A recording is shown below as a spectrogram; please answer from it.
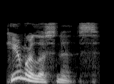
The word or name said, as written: humorlessness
